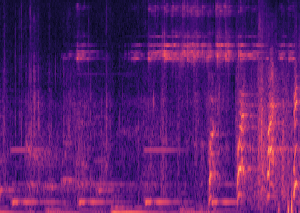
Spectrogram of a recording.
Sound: jingling; exclaiming

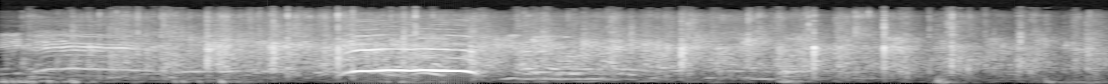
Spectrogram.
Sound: audience cheering and applauding

